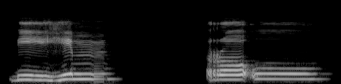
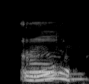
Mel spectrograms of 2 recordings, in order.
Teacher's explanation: ada ro dibaca tebal karena fathah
